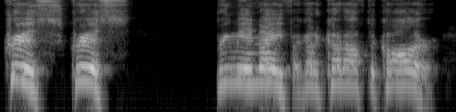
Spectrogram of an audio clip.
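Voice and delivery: high urgent call for a knife; mock yell for help, pitched high; urgent retold shout to his son. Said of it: "he's yelling".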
